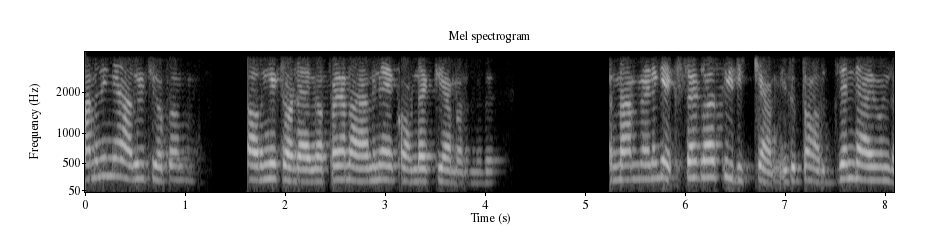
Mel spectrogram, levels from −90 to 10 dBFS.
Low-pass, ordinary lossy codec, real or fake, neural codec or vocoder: 3.6 kHz; none; real; none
